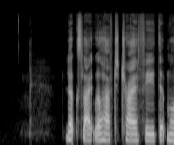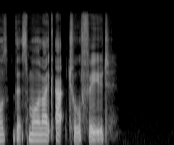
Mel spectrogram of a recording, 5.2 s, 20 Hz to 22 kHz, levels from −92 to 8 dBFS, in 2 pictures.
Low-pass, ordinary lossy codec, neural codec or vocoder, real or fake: 14.4 kHz; none; none; real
